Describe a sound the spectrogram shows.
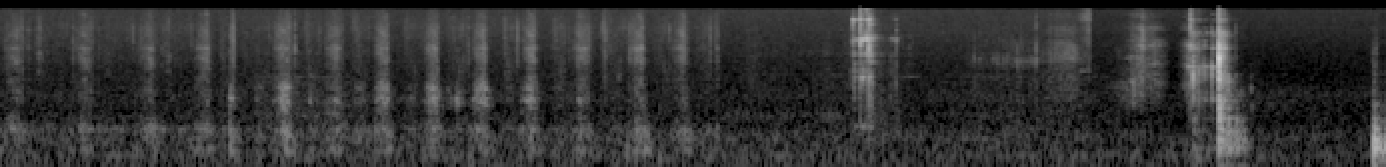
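Metal parts clink and knock on a bench.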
